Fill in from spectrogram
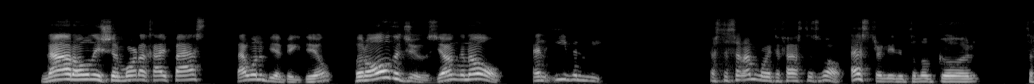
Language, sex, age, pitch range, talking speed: English, male, 50-69, 130-190 Hz, 205 wpm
